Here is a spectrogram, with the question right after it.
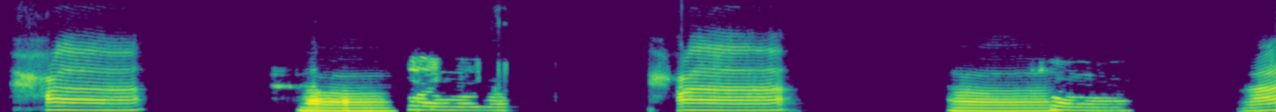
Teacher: হাটা হলকের মধ্যখান থেকে হবে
